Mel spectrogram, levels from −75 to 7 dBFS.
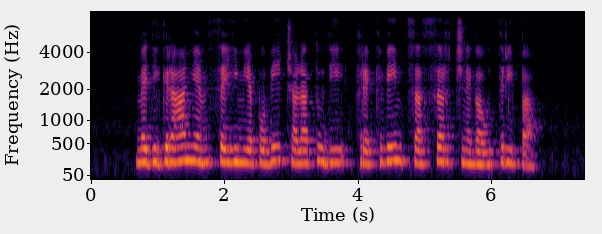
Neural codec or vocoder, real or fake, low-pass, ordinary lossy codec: none; real; 7.2 kHz; none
